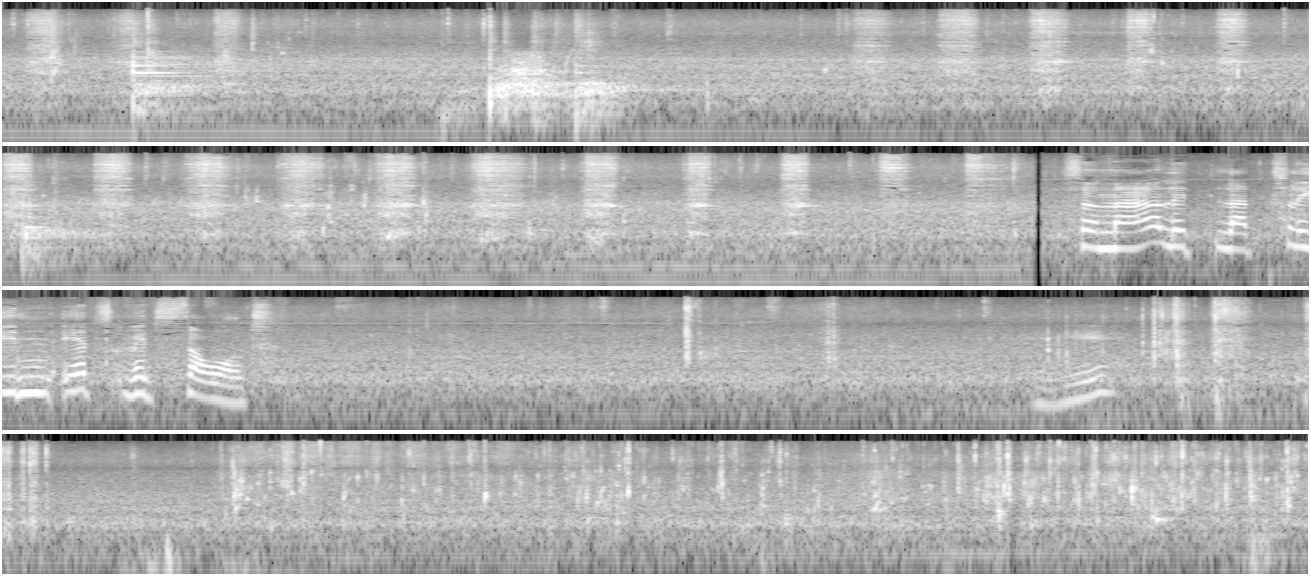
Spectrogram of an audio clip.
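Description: A river flows over stones nearby.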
